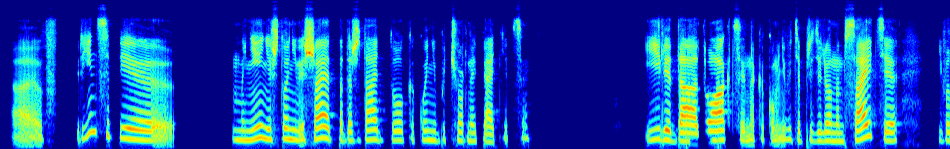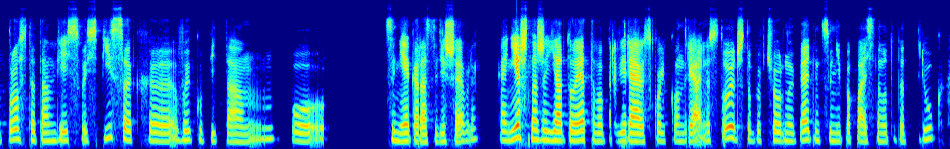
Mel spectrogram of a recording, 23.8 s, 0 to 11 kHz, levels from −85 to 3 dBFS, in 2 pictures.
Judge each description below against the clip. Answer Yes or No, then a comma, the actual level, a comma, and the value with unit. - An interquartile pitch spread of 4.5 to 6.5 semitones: No, average, 2.9 semitones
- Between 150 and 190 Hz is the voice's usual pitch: No, high, 200 Hz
